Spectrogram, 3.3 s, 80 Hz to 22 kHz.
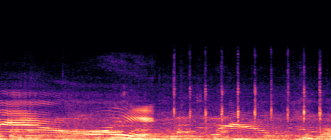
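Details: A stray cat meowing at Buddha Park in Vientiane, Laos, in autumn 2018: one drawn-out meow that slides downward in pitch midway through, over steady background music and voices.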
